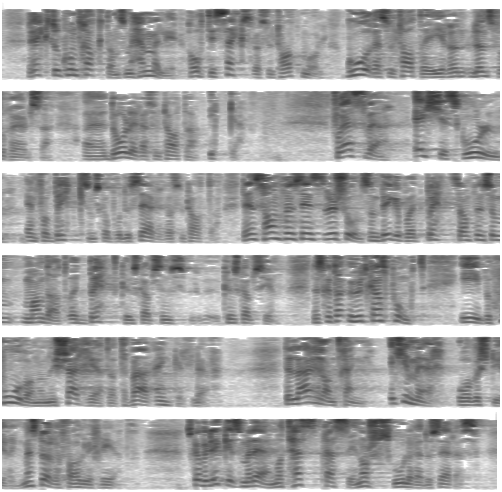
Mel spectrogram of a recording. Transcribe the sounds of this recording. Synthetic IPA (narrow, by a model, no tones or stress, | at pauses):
ɾɛkt̪ʊɾkʰʊnt̪ʰɾɑkt̪əɾnsɔmɛhɛmːəlɪhɑɾɔt̪ːɪsɛksɾɛsʉlt̪ʰɑːt̪mo̰ːl | ɡuːəɾɛsʉlt̪ʰɑːt̪əɾɪlœnsfɔɾhœʏəlsə | d̪oːlɪəɾɛsʉlt̪ʰɑːt̪əɾɪkːə | fɔɾɛsʋeː | æɾɪçːəskuːln̩ɛɪnfɑbɾɪkːsɔmskɑlpʰɾʊd̪ʉseːɾəɾɛsʉlt̪ʰɑːt̪ə̰ɾd̪ɛæɾɛnsɑmfʉnsɪnst̪ɪt̪ʉʂuːnsɔmbʏɡːəpʰɔɛt̪bɾɛt̪ːsɑmfʉnsmɑnd̪ɑːt̪ʰɔɛɪt̪̚bɾɛt̪ːkʰʉnskɑpskʰʉnskɑːpsy̰ːnd̪̥ɛnskɑt̪ʰɑːʔʉːt̪ɡɑŋspʰʊŋkt̪ɪbəhuːʋɑnɔnʏʂæɾɪheːt̪ət̪ʰɪlʋæːɾɛŋkəlt̪lḛːʋ | d̪̥ɛlæːɾəɾɑnt̪ʰɾɛŋːɪçːəmeːɾoːʋəʂt̪yːɾɪ̰ŋmɛnst̪œɾəfɑːɡəlɪfɾiːhḛːt̪ | skɑlʋɪlʏkːəsmɛd̪ɛmɔt̪ʰɛst̪pʰɾɛsːəɪnɔʂkskuːləɾɛd̪ʉseːɾə̰s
